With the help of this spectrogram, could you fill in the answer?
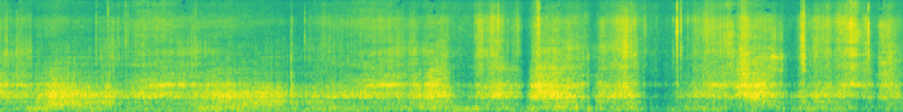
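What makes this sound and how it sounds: Long stiletto nails scratch fast and hard across the plastic surface of a flat, thin, backlit rectangular LED tracing pad. The result is a steady, rough scraping texture concentrated in the low-mids, with little brightness and a few brief dips between strokes.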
